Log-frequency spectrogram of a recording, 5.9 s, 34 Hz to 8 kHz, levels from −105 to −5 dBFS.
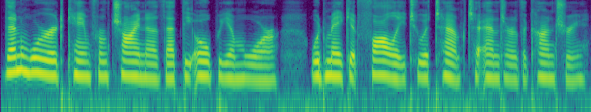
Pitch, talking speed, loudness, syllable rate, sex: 190 Hz, 195 wpm, -20 LUFS, 4.5 syllables/s, female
